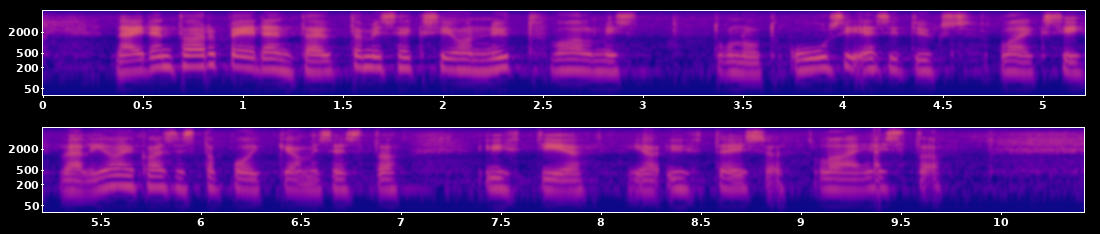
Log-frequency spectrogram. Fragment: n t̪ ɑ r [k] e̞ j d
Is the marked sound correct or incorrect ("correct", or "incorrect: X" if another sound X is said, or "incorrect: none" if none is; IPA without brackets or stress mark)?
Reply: incorrect: p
